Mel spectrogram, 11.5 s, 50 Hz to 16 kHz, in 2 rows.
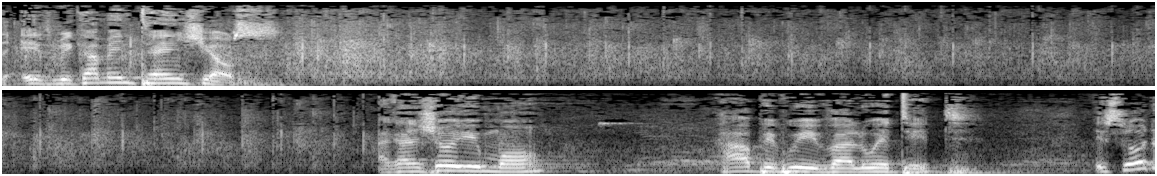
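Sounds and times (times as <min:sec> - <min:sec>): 
speech: 0:00.0 - 0:01.6, 0:07.7 - 0:08.6, 0:09.4 - 0:11.5
large crowd applauding: 0:00.0 - 0:08.2.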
